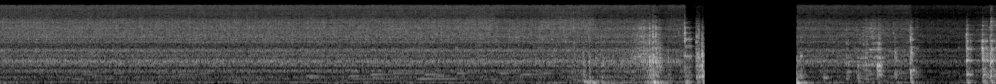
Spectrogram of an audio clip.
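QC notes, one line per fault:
7.04 to 7.97 s, audio dropout to silence: the sound cuts out mid-flow and comes straight back about 0.93 s later, and the gap in between is silent with no room tone left. That flatness is the giveaway. It likely comes from the input being lost for a moment, from a dropped link, a device disconnect or a stray mute, while the recorder kept writing silence, so whatever happened in that stretch is simply gone.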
